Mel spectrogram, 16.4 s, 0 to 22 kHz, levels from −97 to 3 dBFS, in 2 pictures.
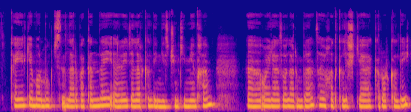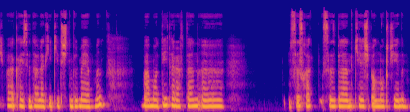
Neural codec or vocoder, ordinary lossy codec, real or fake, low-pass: none; MP3, 64 kbps; real; 19.8 kHz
